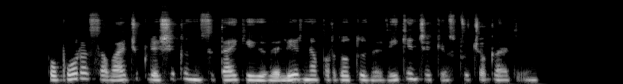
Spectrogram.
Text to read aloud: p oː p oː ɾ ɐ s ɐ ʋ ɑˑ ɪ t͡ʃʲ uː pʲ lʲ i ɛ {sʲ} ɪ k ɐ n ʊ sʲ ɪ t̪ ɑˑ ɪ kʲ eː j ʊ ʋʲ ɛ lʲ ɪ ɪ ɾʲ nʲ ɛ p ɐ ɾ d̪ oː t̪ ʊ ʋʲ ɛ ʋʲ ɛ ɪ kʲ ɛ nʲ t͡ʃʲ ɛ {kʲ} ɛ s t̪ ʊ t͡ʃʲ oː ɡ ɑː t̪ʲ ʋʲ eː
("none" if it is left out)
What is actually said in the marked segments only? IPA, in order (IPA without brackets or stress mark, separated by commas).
ʃʲ, kʲ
